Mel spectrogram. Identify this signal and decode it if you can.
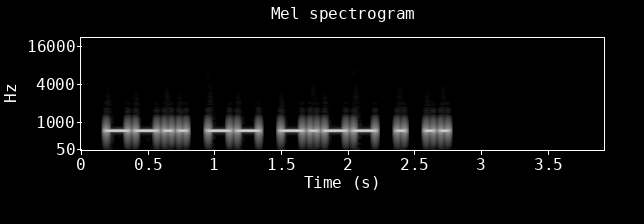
Morse code, heard as a keyed tone, about 22 wpm, 700 Hz. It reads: ZMYEI
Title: Code Groups - 5 Letters - 22wpm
